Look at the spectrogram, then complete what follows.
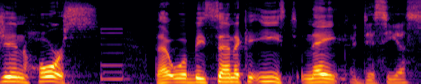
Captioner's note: buzzer dings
